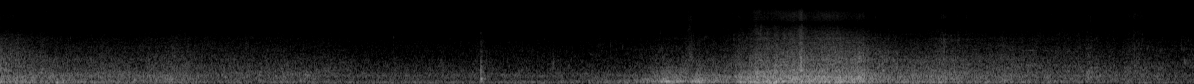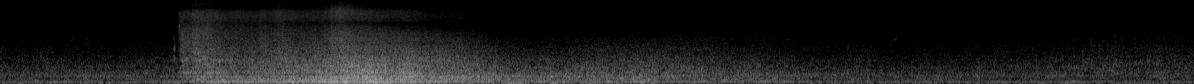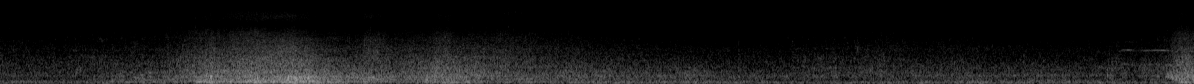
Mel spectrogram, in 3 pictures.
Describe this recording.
Sound of the waves, Chicken sounds, Zoom H2n MS+XY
